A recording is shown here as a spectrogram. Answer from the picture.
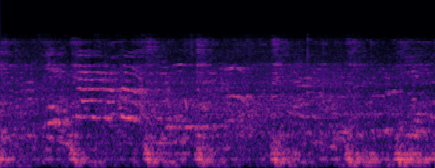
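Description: A crowd of children shouting and cheering, with a cluster of high shouts about a second in.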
